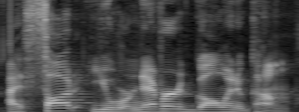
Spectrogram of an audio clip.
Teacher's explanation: la preposición to prácticamente siempre es do, una R suave.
